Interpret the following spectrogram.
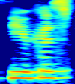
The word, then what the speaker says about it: Beukes: It's Beukes, rhymes with mucus.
